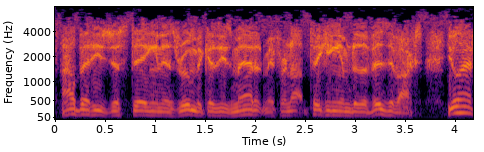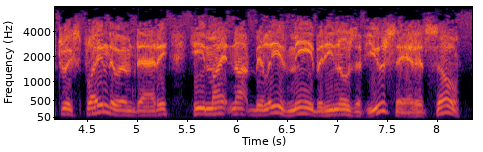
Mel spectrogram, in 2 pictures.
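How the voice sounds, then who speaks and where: A man reading a story aloud, voicing a little girl who begs for her lost robot friend in a high, pleading voice. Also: animated, fast, few pauses, husky, muffled recording.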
